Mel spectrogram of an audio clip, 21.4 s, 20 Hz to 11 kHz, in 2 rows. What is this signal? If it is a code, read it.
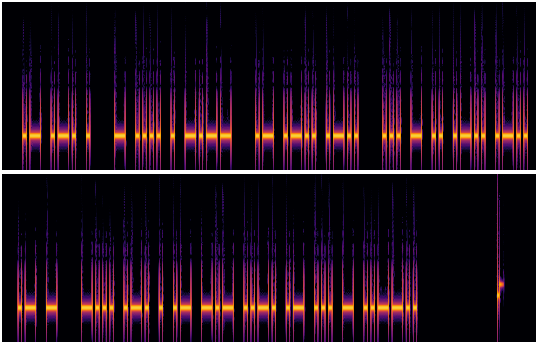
Morse code, heard as a keyed tone, about 17 wpm, 700 Hz. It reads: ARE THEY ALL STILL AT BREAKFAST?
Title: Sentences from Top 1500 Words 17wpm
